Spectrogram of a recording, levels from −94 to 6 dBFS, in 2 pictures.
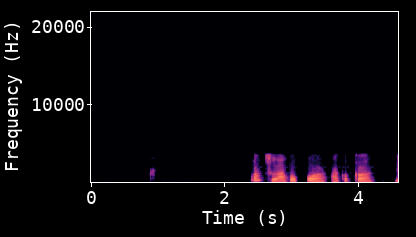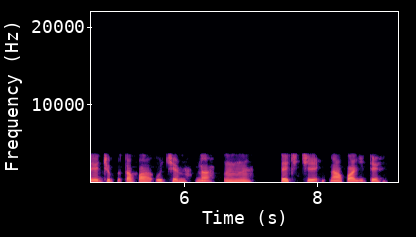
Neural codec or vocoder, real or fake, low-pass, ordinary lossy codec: codec, 16 kHz, 2 kbps, FunCodec, trained on LibriTTS, 25 frames a second; fake; 3.6 kHz; none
